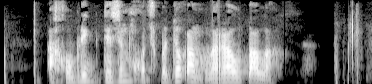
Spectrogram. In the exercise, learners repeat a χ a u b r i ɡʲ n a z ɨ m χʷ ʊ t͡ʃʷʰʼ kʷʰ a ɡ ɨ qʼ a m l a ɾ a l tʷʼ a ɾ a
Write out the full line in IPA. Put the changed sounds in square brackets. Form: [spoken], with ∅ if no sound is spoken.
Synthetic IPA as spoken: a χ a u b r i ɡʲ [d] a z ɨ m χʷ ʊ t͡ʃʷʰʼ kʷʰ a [d] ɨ qʼ a m l a ɾ a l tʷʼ a [l] a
